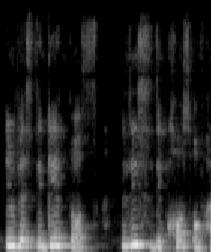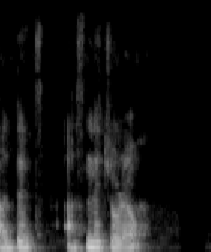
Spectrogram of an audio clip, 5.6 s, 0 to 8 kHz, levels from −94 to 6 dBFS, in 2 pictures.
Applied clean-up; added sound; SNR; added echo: none; none; none; reverberation time 0.4 s.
